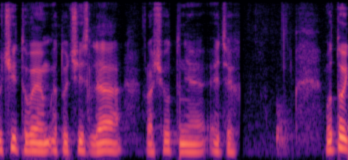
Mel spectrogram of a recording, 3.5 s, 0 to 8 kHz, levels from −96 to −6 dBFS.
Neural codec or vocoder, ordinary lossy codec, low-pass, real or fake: none; none; none; real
